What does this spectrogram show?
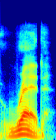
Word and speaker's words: read: In the past, you say read, like the color.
